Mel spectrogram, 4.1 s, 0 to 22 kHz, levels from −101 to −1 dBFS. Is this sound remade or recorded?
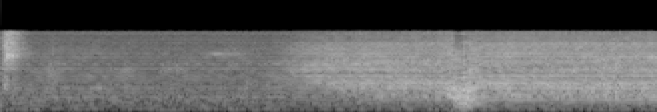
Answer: remade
